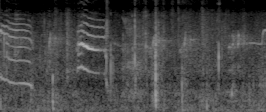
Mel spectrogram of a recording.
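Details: Starving stray kittens, abandoned and waiting each morning for food, let out two or three thin, high meows that slide downward, with soft clicks and rustling between them.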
